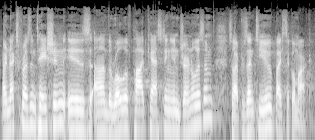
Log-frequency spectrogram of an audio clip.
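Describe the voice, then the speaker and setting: A man's voice: medium pitch, moderate pace, a bit bright, slight background noise. Man announcing a session, plain and orderly. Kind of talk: event announcement. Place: large lecture hall. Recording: reverberant lecture hall.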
